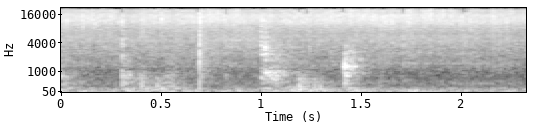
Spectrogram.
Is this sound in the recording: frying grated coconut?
yes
